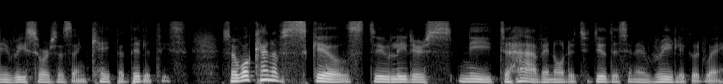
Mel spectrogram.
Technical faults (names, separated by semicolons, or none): none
